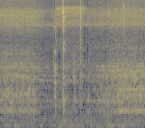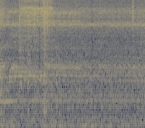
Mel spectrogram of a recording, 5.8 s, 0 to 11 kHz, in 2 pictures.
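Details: 1996 RCA VR652HF VCR after repair of gooey belts and PCB damage. Soft whirring with light clicks and clunks as the tape threads and plays with video; the transport sounds smooth and unforced.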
